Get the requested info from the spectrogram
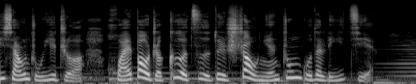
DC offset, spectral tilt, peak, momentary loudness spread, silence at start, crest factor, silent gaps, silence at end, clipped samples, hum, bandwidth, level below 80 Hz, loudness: under 0.1%; -4.5 dB/octave; -2 dBFS; 12 LU; 0 s; 18 dB; none; 0 s; under 0.1%; none; 18.5 kHz; -46 dBFS; -22 LUFS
